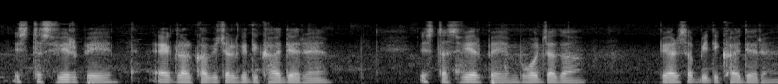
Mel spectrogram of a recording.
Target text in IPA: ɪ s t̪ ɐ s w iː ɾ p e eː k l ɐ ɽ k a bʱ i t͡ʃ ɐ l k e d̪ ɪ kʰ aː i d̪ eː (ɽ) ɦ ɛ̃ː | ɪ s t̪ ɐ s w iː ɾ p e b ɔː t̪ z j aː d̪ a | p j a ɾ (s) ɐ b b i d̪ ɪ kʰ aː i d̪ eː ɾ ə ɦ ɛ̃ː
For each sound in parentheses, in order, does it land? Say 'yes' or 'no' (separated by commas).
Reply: no, yes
